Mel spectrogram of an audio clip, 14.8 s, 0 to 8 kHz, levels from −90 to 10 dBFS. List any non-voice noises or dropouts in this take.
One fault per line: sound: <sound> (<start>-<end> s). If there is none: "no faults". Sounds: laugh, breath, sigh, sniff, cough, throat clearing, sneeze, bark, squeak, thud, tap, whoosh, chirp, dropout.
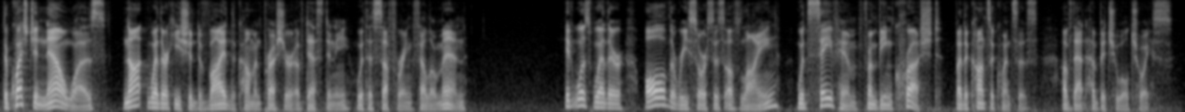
no faults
